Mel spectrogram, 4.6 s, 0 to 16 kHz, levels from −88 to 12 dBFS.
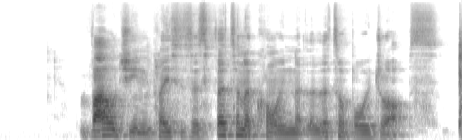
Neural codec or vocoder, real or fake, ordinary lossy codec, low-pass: vocoder, 48 kHz, 128 mel bands, Vocos; fake; none; 14.4 kHz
